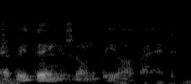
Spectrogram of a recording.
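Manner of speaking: very soft, barely audible, close whisper. A speaker retells what God whispered to them while driving, retelling a whisper.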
